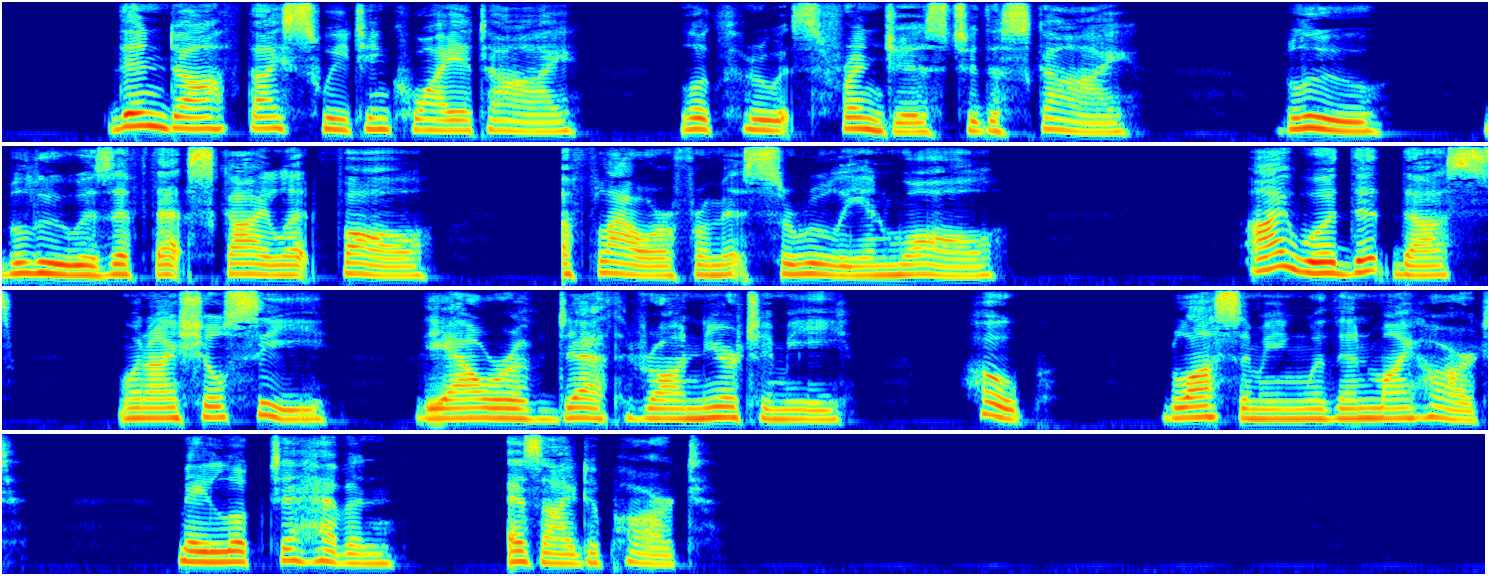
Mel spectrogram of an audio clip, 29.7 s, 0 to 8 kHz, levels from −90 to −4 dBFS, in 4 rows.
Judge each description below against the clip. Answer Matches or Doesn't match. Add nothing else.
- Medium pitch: Matches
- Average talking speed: Doesn't match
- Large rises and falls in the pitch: Doesn't match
